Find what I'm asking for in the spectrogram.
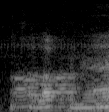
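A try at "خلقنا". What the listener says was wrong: No, you don't want to say khalaqna. That means we created Allah. So pronounce the fatha on the pronounce the fatha on the qaf. Khalaqana. Okay, because the conjugation is very important. Khalaqana is the verb khalaqa, right?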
